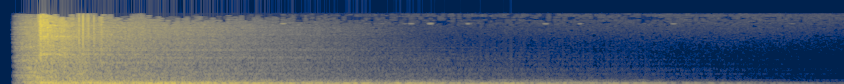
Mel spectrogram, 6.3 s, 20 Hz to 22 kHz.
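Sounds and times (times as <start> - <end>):
blast smash impact for trailer sound design: 0.1 - 5.6.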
